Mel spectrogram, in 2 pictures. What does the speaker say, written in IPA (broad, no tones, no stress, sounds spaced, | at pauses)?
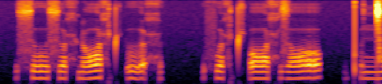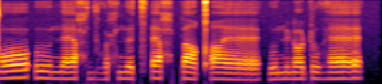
s o s o ħ ɳ ɔː ħ t͡ʃʼ ʊː ħ | f o ħ t͡ʃʼ ɔː ħ z ɔː | pʼ ʊ ŋ͡ǀ ɔː ʔ ʊː n̪ æː ħ dʱ o ħ n̪ ə t͡sʼ æ ħ p a qʼ æː | ʊ n̪ ə ɳ ɒ ʈ o ɦ æ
